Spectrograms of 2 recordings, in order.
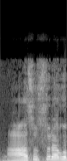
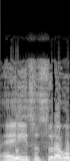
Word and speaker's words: ASUS: 그 다음에 아수스라고 발음하는 기도 하고 에이수스라고 발음하기도 그러더라고요. 에이수스, ASUS예요. ASUS인데 아수스라고 발음도 하고 콩그리시로 에이수스라고 발음하기도 하는데 이렇게 써요. 이렇게. 저는 아수스라고 그냥 발음하는데 누구는 또 에이수스라고도 하더라고. 근데 본사에는 또 에이수스라고 써 있으라고. 그 본사 말이 맞겠죠?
